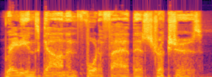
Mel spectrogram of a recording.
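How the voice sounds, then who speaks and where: Very deep, husky frontier announcer. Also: male voice, a little slow, fairly bright tone, full character voice. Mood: wry, folksy. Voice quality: husky, gravelly. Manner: folksy, understated, dryly wry. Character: laconic, wry, folksy frontier narrator announcing battles. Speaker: game announcer. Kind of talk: scripted game announcer lines, drawling western narration.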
